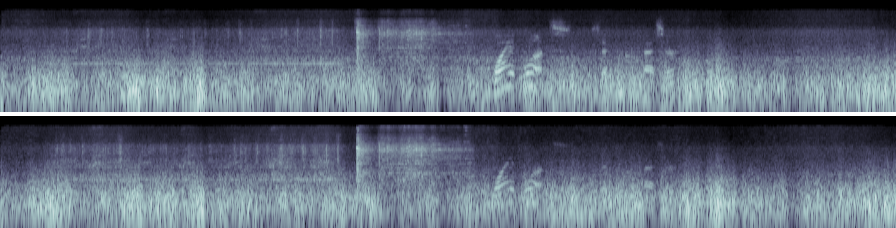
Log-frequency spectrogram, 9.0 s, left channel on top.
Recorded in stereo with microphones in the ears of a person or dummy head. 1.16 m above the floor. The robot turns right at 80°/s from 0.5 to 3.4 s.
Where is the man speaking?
65° left (ahead or behind).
